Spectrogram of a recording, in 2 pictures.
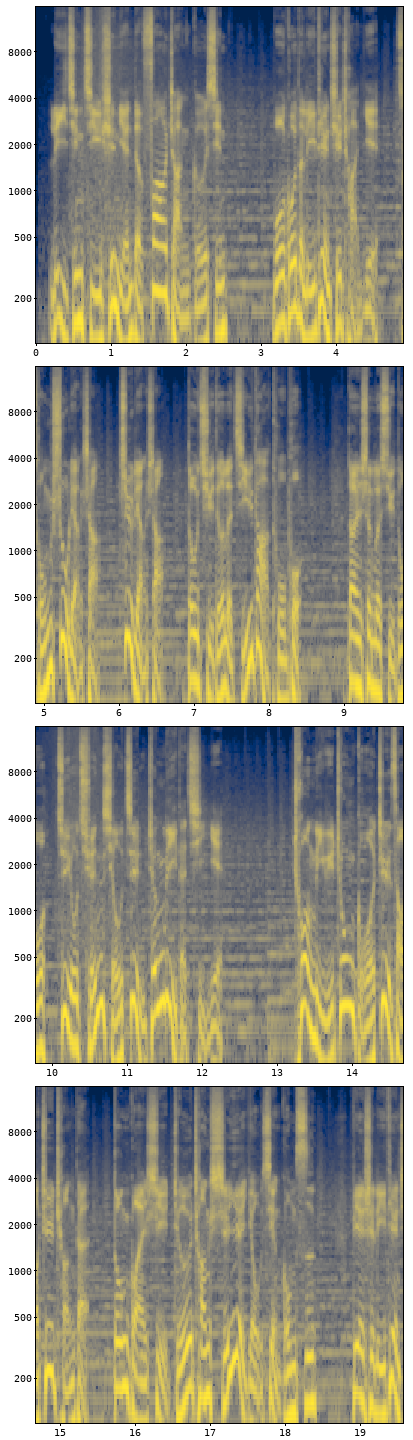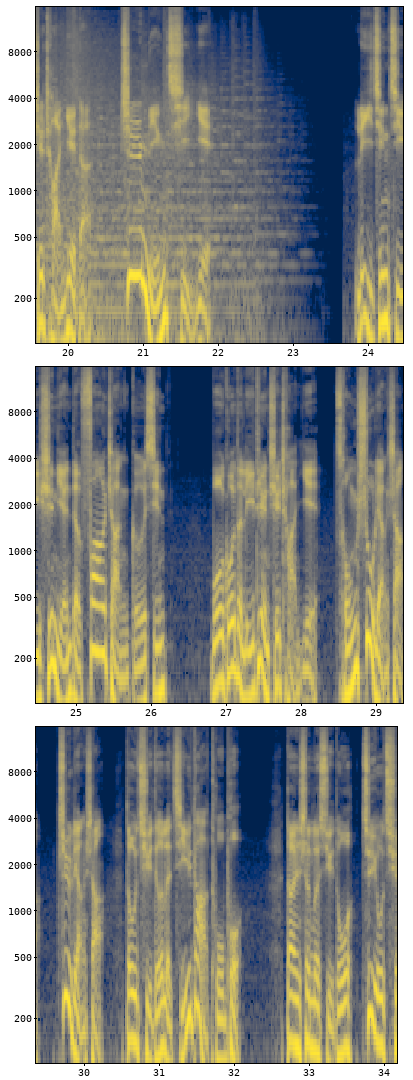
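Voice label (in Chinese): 男【宣传片】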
